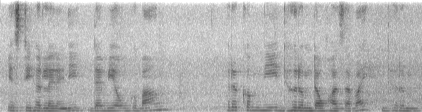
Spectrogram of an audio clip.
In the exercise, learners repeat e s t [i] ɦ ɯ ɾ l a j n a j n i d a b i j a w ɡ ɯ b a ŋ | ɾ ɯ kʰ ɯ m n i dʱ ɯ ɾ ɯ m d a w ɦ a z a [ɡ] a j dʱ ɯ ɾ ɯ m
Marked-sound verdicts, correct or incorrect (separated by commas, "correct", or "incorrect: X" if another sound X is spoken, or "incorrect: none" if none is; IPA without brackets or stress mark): correct, incorrect: b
